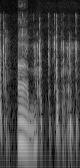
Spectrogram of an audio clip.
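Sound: loud computer keyboard typing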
